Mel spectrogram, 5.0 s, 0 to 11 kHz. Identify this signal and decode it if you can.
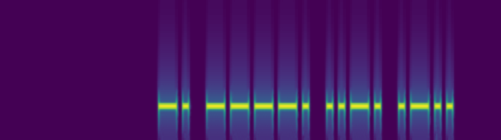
Morse code, heard as a keyed tone, about 20 wpm, 700 Hz. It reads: N9FL
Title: USA Call Signs - 4 Characters - Repeated 3x - 20wpm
